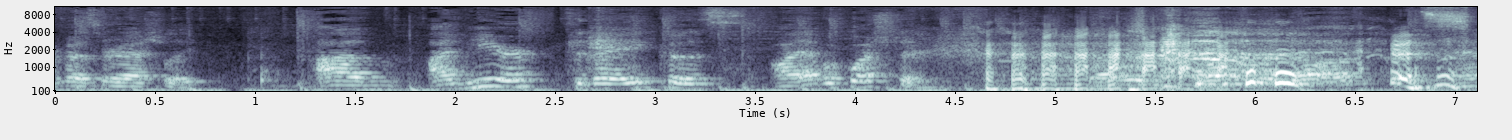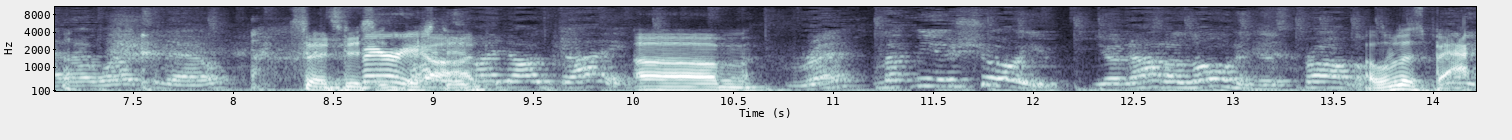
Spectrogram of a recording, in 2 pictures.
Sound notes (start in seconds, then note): 4.4 all laughing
